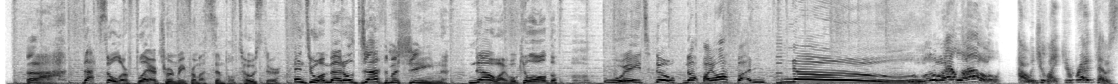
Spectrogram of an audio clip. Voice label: character demo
